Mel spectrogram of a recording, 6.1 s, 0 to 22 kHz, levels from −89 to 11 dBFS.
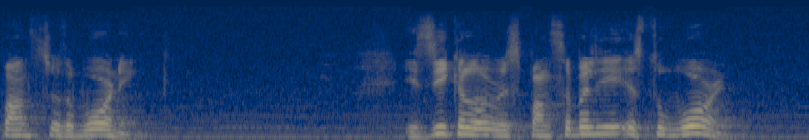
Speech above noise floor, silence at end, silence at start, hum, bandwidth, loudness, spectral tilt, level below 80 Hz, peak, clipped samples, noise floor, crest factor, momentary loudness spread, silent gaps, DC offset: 26 dB; 0.45 s; 0 s; 60 Hz at -60 dBFS; 18 kHz; -33 LUFS; -5.5 dB/octave; -68 dBFS; -16 dBFS; under 0.1%; -58 dBFS; 18 dB; 15 LU; none; under 0.1%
